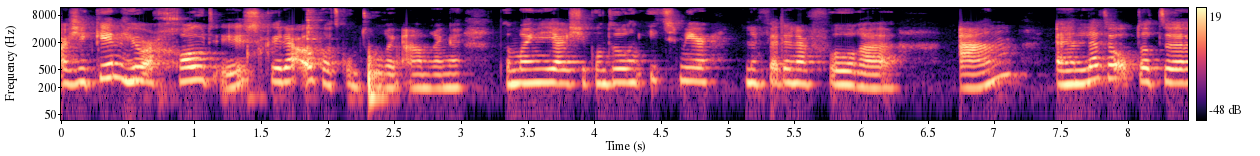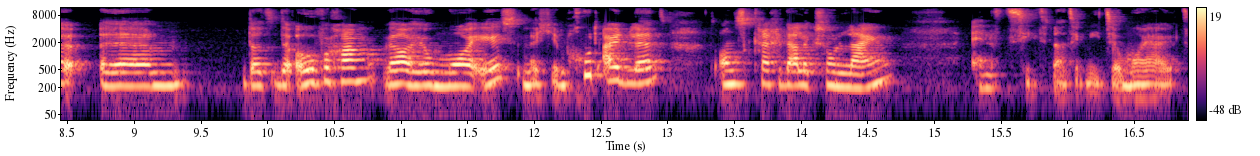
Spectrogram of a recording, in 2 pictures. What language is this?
Dutch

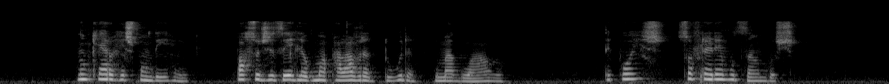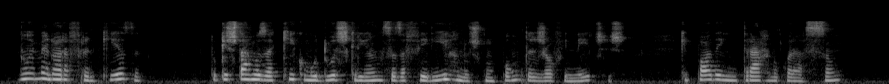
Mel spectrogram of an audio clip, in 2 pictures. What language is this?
Portuguese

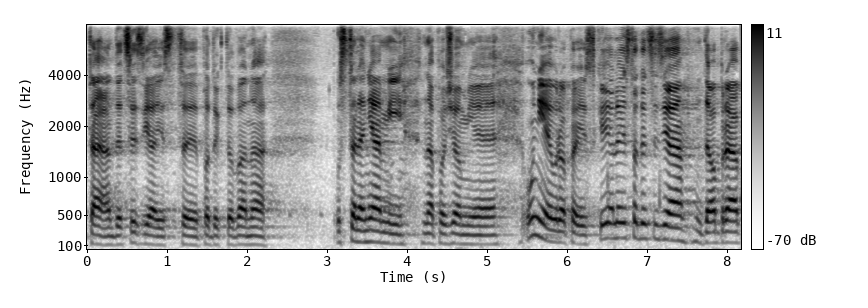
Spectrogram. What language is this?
Polish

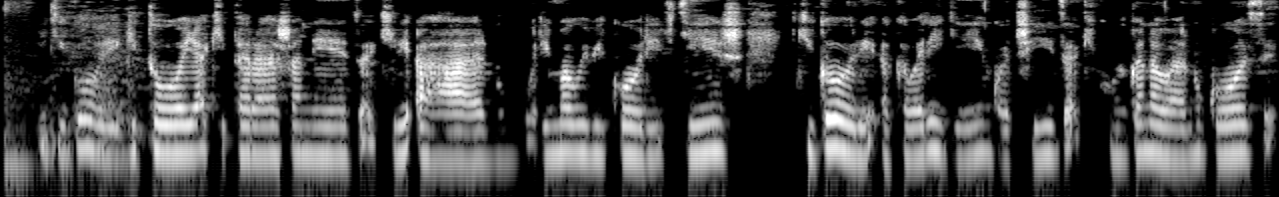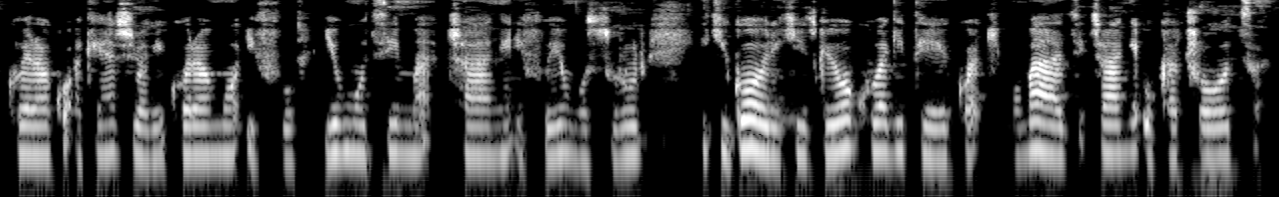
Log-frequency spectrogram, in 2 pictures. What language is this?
Rundi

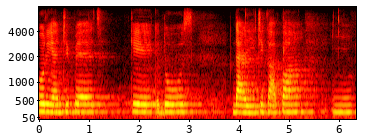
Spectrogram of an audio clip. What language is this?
Konkani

